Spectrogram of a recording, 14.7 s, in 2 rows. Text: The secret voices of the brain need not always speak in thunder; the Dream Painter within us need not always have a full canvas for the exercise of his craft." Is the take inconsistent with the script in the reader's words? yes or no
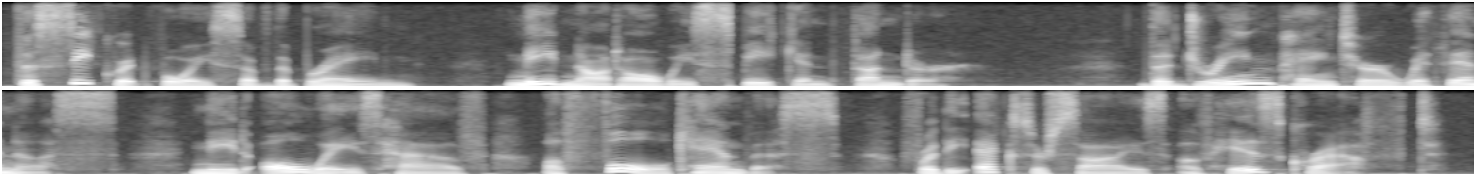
yes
